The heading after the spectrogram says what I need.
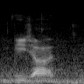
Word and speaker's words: Bijan: Um I know in the interview like in the summer, you know, I I pronounce it like how my mom says it, but like I tell everybody like Bjan.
